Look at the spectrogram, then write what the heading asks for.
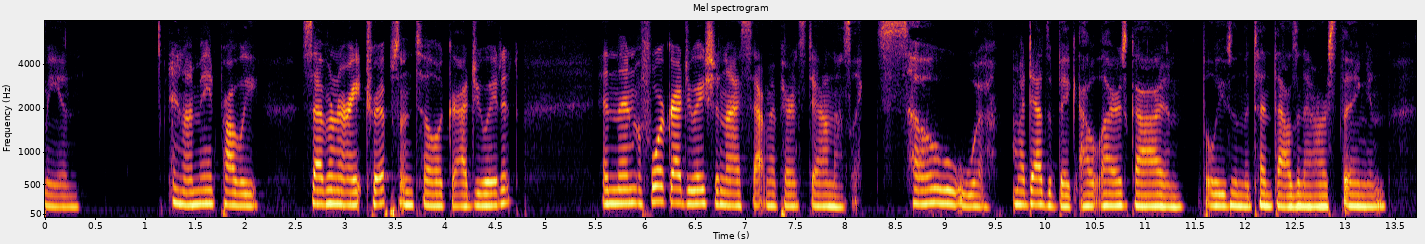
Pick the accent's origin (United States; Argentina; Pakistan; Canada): Canada; Grande Prairie, Alberta; I'm from Grand Prairie, actually. So it's like 8 hours north of Calgary.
